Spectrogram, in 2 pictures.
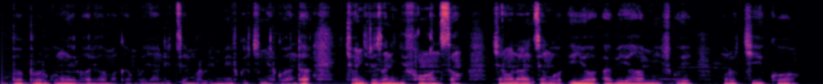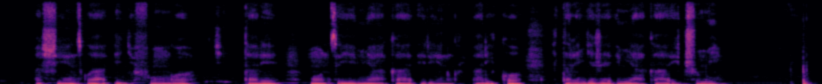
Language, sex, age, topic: Kinyarwanda, male, 25-35, government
